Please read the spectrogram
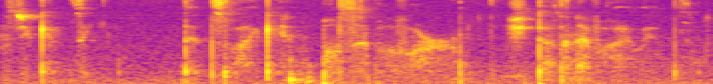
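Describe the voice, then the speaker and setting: A woman in her twenties doing a whispered ASMR roleplay, speaking softly and casually, close to the mic in a small room. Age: 20s. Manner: soft, casual, unhurried whispering. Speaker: ASMR creator.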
